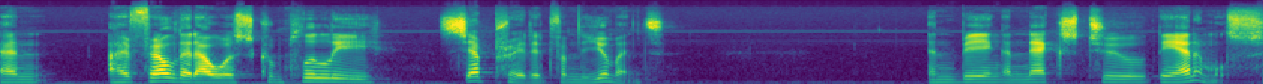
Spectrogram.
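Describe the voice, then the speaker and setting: A man with a South Sudanese accent speaks at a fairly slow pace in a medium pitch, with ordinary pitch variation and long, frequent pauses. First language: Dinka. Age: 30s. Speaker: author and activist. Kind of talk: interview testimony.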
